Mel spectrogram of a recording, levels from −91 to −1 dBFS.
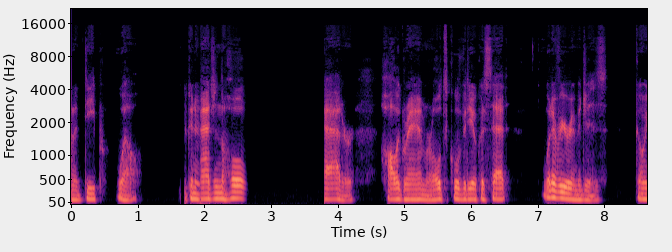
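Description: Right after "a deep well", at 1.33 s, a burst of packet loss hits. Two more follow at 1.63 s and 1.87 s. Each gap lasts about 90 ms. Packets went missing or arrived too late to play. The receiver stretched the last sound and faded it, so each gap becomes a brief held buzz or hiss. The sound then resumes further on. About 60 ms of the original is gone each time.

From 2.53 s to 3.82 s comes a much longer break, likely a long network dropout. The last sound is held and fades for roughly a tenth of a second. About 1.15 s of silence follows. Nothing is recovered from this stretch. The audio returns with "or hologram or old", missing well over a second of the original.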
